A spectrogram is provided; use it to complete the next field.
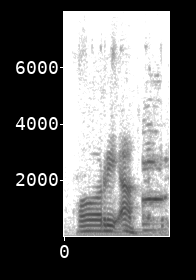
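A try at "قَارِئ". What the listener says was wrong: Qori. Nggak usah pakai kan nggak ada. Nggak ada ahnya di situ kan? Qori gitu ya. Qofnya ada, ro-nya ada, hamzahnya juga ada. Di keduanya ada alif. Lalu bacaannya jadinya panjang, qori gitu ya. Qoro'a, qori.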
